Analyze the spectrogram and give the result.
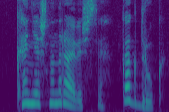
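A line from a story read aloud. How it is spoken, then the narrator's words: Laughing girl's reply. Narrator (Russian): смеясь, ответила девочка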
